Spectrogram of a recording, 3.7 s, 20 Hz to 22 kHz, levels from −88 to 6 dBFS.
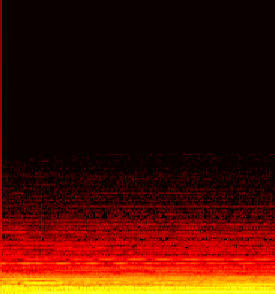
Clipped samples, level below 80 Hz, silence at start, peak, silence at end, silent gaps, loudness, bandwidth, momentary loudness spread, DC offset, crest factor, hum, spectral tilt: under 0.1%; -30 dBFS; 0 s; -2 dBFS; 0 s; none; -14 LUFS; 4.8 kHz; 1 LU; under 0.1%; 10 dB; none; -11.5 dB/octave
